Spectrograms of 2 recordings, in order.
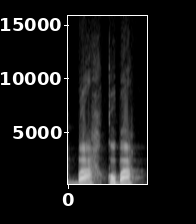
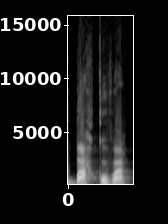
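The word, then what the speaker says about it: Bar Kokhba: E aí, cerca de 60 anos depois, ali no ano 130, há uma segunda revolta, a revolta de Bar Cobá, ou Bar Cová, depende da pronúncia.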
